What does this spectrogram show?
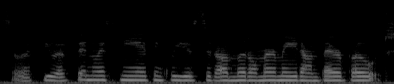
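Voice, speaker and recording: Gravelly-voiced woman talking through coloring. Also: on the low side, brisk. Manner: chatty, relaxed, thinking aloud while working. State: losing her voice. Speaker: coloring channel host. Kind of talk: casual coloring tutorial narration.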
